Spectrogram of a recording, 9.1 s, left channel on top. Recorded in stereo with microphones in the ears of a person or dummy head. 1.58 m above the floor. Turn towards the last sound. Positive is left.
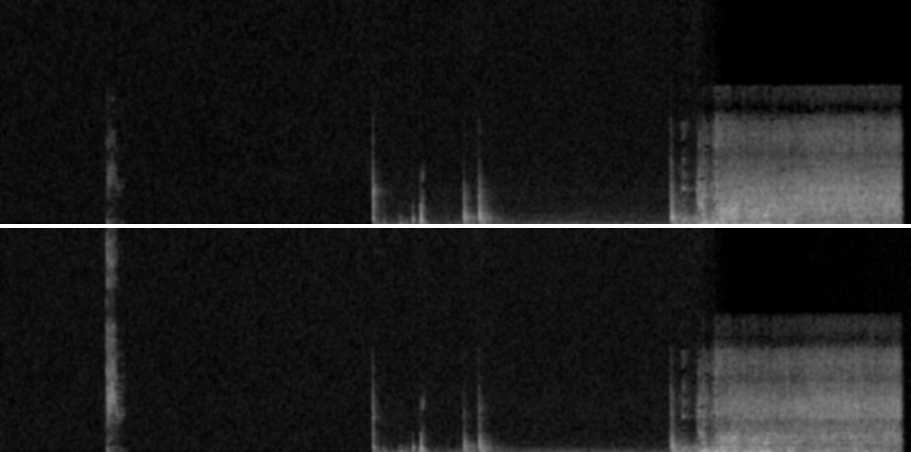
turn(degrees=10)  # may be behind; listen again after turning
